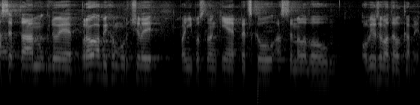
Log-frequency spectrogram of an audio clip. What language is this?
Czech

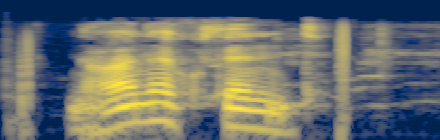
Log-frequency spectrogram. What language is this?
Kabyle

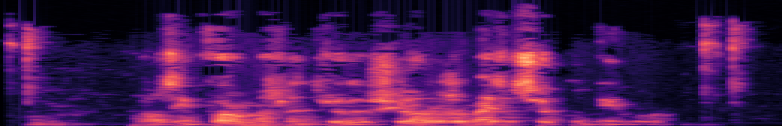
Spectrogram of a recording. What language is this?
Catalan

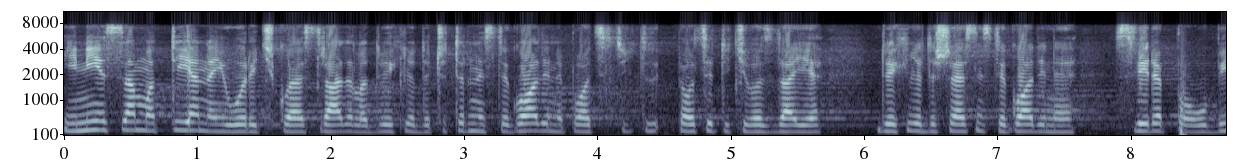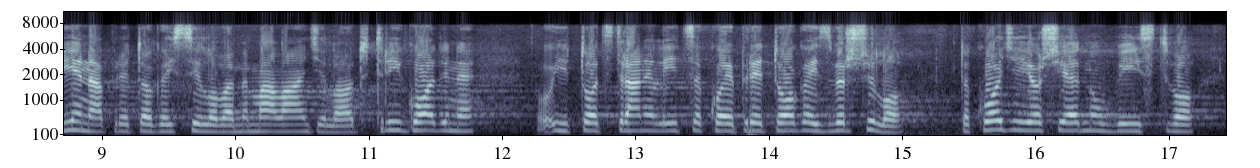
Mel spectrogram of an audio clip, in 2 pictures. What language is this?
Serbian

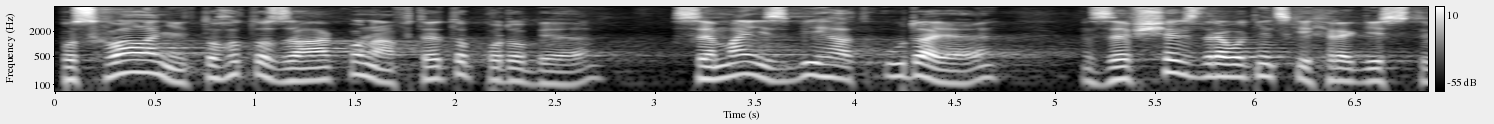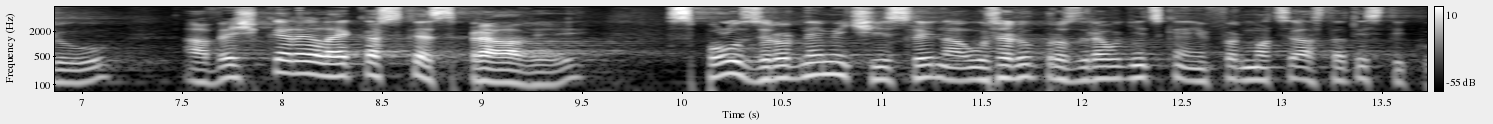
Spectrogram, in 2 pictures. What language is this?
Czech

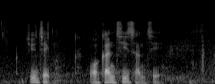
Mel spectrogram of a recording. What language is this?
Cantonese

